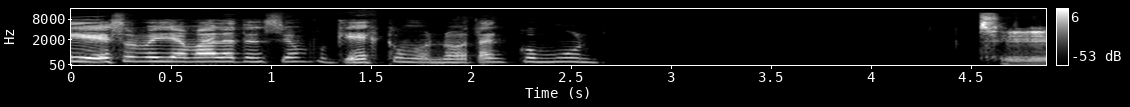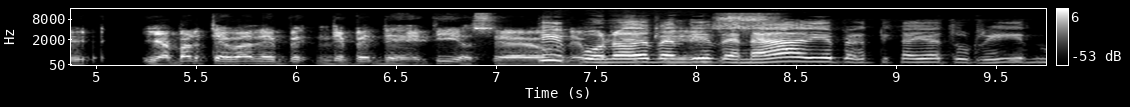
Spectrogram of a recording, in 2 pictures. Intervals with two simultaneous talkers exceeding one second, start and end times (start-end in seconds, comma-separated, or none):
7.2-8.5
